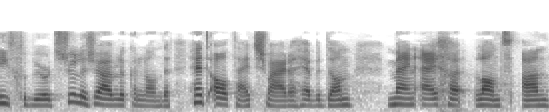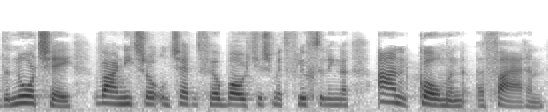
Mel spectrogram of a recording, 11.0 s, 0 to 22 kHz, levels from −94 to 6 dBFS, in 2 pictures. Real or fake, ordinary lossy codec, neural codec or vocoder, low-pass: fake; none; codec, 16 kHz, 1 kbps, X-Codec, WavLM features, trained on Multilingual LibriSpeech; none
